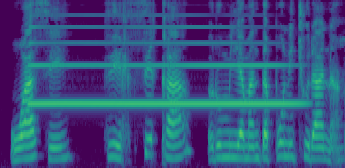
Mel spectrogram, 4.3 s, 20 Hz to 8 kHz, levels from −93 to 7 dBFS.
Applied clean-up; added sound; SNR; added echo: none; Wind instrument, woodwind instrument; -2 dB; none.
